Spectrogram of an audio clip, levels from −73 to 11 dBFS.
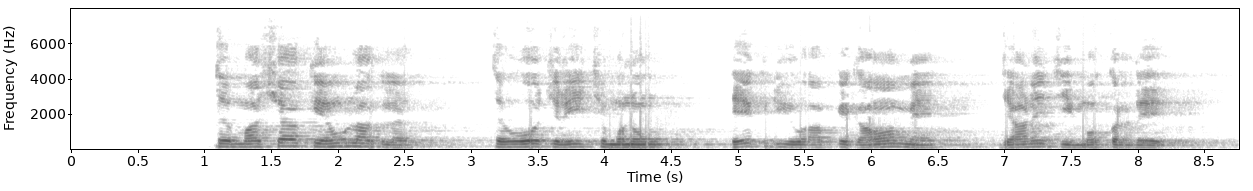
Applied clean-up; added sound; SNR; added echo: none; none; none; reverberation time 1.9 s.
